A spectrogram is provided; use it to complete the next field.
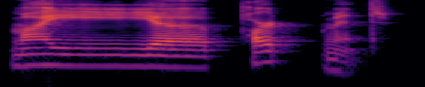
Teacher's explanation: When I link my to apartment, we have the y sound, just a little bit.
